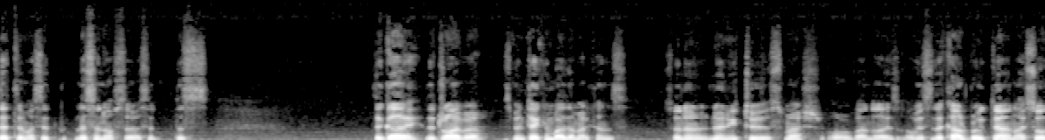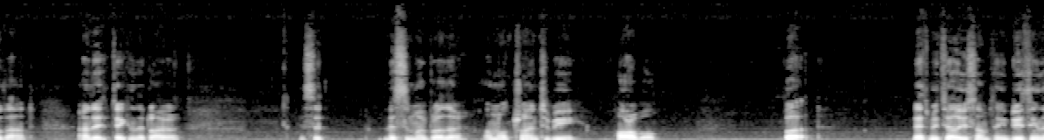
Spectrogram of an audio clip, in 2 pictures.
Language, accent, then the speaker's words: English; Iraq; English is a second language; also born or lived in United Kingdom; now in Bristol, United Kingdom; Well, I'm Iraqi British, from Iraqi background. I've lived about 50% of my life in Iraq, and the other 50% in Britain.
